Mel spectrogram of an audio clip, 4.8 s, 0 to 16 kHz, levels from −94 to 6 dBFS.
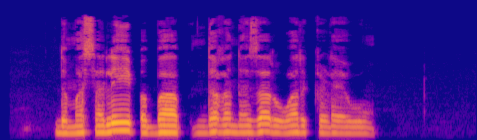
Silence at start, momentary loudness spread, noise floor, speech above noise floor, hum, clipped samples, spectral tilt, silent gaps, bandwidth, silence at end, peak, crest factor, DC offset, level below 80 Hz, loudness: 0.55 s; 12 LU; -75 dBFS; 56 dB; none; under 0.1%; -6.5 dB/octave; none; 11 kHz; 1.05 s; -2 dBFS; 18 dB; under 0.1%; -66 dBFS; -20 LUFS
